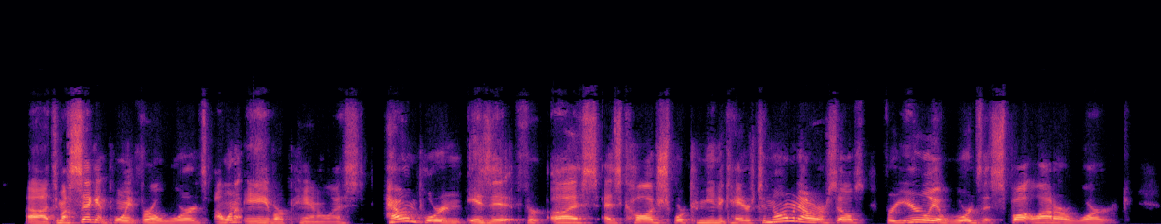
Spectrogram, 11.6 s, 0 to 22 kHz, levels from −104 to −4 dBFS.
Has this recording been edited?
yes; 3 cuts; at 2.4 s, 3.7 s, 8.8 s

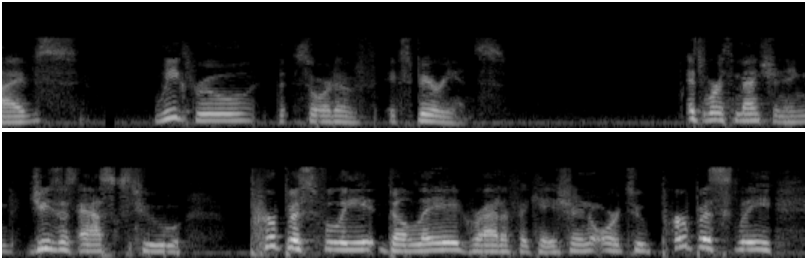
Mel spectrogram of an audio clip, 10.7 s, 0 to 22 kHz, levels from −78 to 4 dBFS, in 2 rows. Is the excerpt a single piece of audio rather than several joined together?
no; 6 cuts; at 1.2 s, 1.9 s, 4.7 s, 5.4 s, 5.9 s, 6.2 s

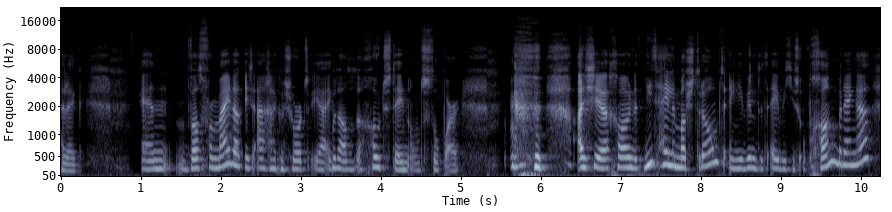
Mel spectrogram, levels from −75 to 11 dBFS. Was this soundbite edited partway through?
yes; 3 cuts; at 2.3 s, 3.4 s, 7.8 s

